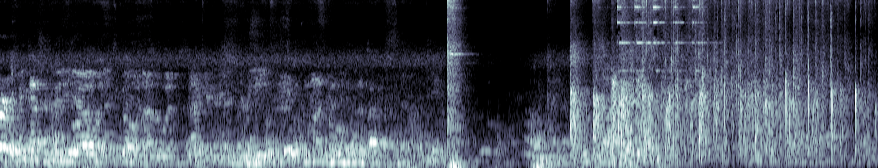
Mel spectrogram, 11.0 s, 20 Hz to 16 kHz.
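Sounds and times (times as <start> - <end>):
voices in a hall: 0.0 - 10.9
sharp knock: 5.6 - 6.0
audience applauding: 7.1 - 10.9.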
